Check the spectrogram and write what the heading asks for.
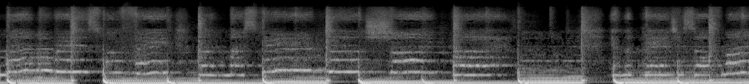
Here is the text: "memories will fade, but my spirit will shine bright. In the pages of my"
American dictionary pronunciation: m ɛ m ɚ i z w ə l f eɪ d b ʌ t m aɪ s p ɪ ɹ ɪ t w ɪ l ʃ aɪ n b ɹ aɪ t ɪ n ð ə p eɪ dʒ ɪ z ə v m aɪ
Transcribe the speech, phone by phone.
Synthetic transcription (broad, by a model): m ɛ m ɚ i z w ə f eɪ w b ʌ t m aɪ s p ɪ ɹ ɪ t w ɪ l ʃ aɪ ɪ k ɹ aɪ ɪ n ð ə p eɪ dʒ ɪ z ə v m aɪ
